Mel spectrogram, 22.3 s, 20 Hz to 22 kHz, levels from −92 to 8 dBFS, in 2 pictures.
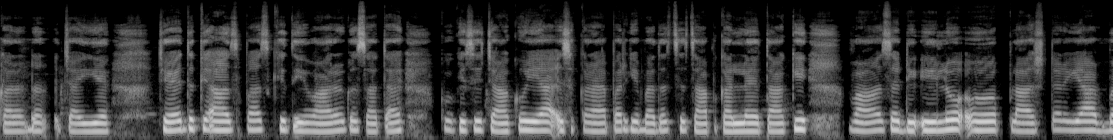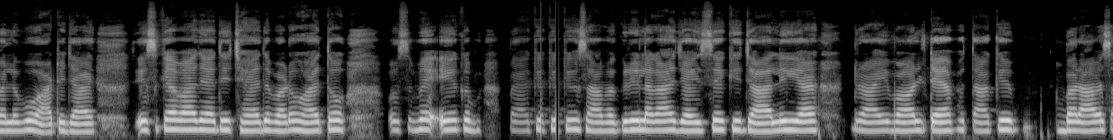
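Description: At 16.53 s the speech hits a CD stuck on one turn: a scratch throws the laser back, replaying a 148 ms slice twice with short mutes until 16.83 s, just before "सामग्री लगाए". The waveform shows identical repeated blocks separated by brief gaps.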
